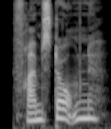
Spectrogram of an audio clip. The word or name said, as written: fremstormende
